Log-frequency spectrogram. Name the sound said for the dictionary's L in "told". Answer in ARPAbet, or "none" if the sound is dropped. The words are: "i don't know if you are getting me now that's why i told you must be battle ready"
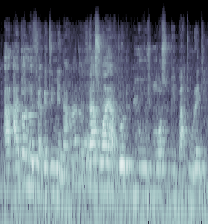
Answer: none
